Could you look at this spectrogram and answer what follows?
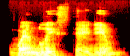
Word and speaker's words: Wembley Stadium: And then number 9 is Wembley Stadium. Wembley Stadium, first syllables.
